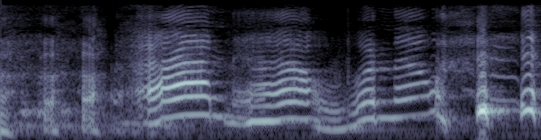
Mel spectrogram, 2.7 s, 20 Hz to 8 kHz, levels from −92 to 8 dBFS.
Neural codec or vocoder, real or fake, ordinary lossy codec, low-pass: none; real; none; 7.2 kHz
